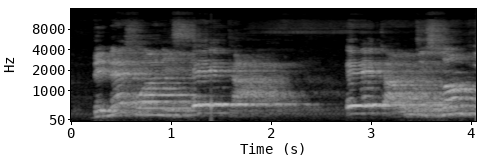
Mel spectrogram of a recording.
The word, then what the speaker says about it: eta: And eta sounds as A as you pronounce the A in eight.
